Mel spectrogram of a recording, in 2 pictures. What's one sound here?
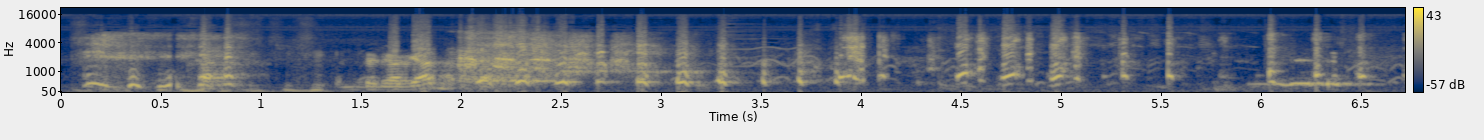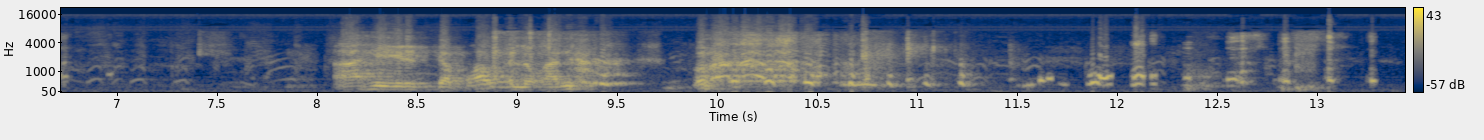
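A woman laughs loudly over an online call.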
